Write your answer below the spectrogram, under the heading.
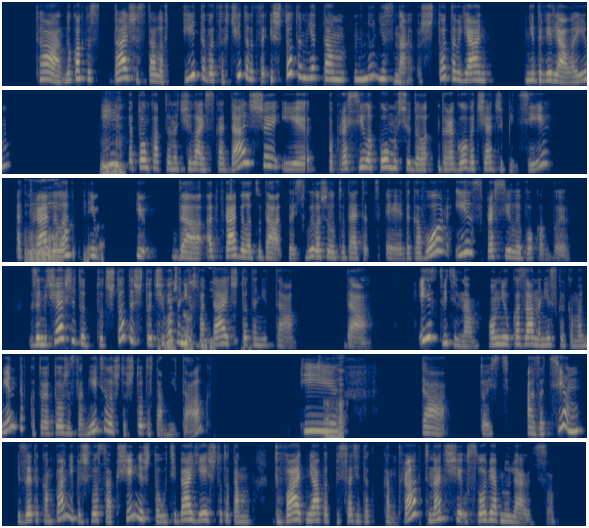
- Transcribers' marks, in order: tapping
- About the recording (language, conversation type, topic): Russian, podcast, Как ты проверяешь новости в интернете и где ищешь правду?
